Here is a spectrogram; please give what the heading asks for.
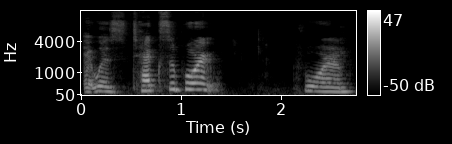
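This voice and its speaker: An American woman telling a casual, rambling personal story with halting pauses, talking between bites with her mouth sometimes full. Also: mid-range voice. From New Mexico, United States. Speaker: vlogger telling a personal story while eating.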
